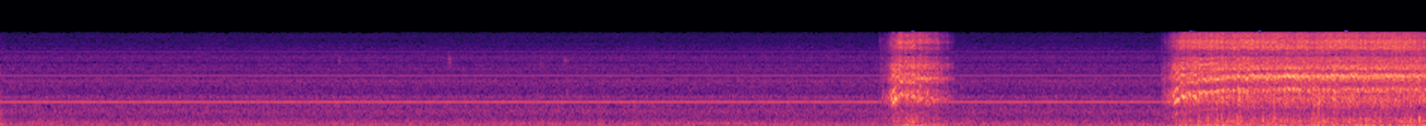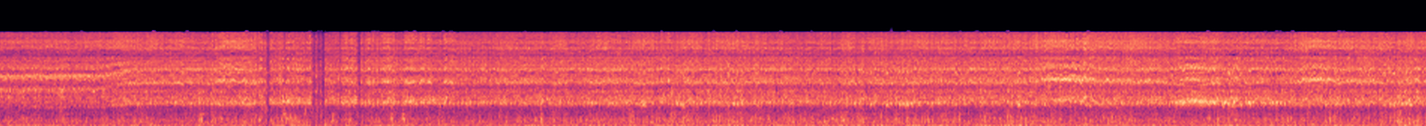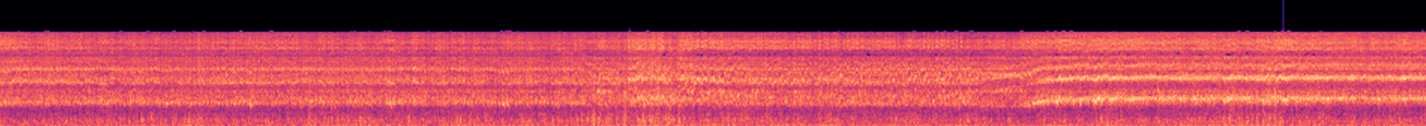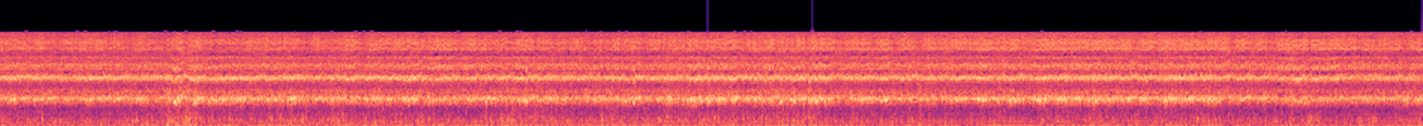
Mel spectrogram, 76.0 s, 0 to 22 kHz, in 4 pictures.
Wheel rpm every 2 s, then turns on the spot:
0, 0, 0, 0, 0, 0, 20, 10, 140, 160, 180, 200, 200, 200, 200, 200, 200, 200, 200, 200, 200, 200, 200, 190, 160, 160, 220, 230, 230, 230, 230, 230, 230, 230, 230, 230, 230, 230.
none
